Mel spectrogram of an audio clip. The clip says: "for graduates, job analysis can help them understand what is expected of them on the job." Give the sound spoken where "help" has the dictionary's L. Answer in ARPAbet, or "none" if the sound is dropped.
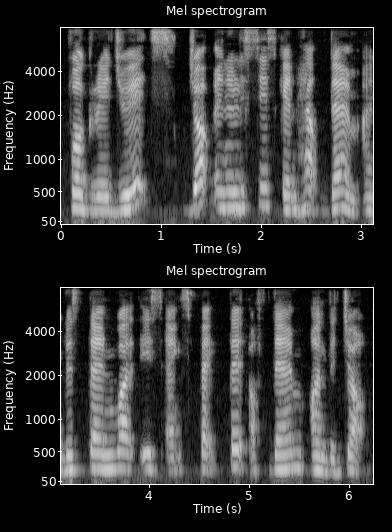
L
